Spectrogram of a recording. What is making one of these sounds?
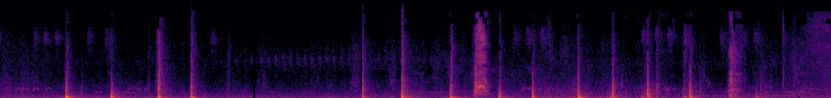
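A feather duster thumps against sofa cushions.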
